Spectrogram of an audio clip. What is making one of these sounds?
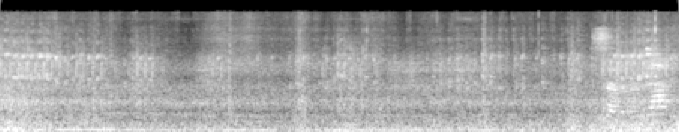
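A vehicle's engine rumbles low while driving along a road.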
